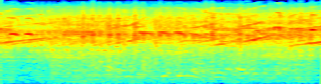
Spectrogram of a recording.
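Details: Many birds chirping loudly in the main square of Granada, Nicaragua: a dense, unbroken wall of high, shrill twittering and squeaky notes with no pauses, drowning out faint low urban sounds.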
